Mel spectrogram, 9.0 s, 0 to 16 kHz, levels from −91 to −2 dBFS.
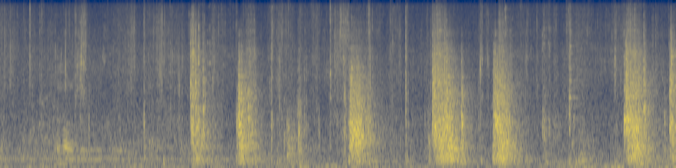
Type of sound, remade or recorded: recorded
